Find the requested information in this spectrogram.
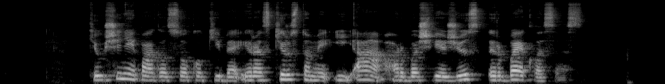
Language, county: Lithuanian, Kaunas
